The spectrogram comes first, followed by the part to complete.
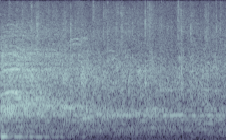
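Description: Congregation applauding, the clapping loudest at the start and dying down gradually.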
